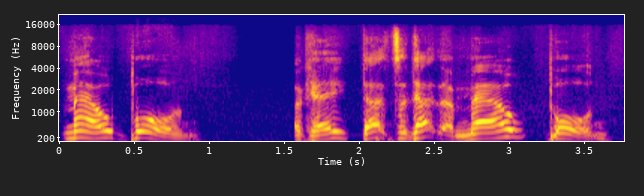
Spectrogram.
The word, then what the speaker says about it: Melbourne: it's born born identity born is on the end of born and then you got Mel so you got Mel born okay that's that male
